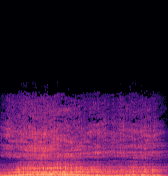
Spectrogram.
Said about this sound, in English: But these two were in the park at that time, and as they discussed different ways to rescue cats, their conversation was interrupted by a deep, guttural growl.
